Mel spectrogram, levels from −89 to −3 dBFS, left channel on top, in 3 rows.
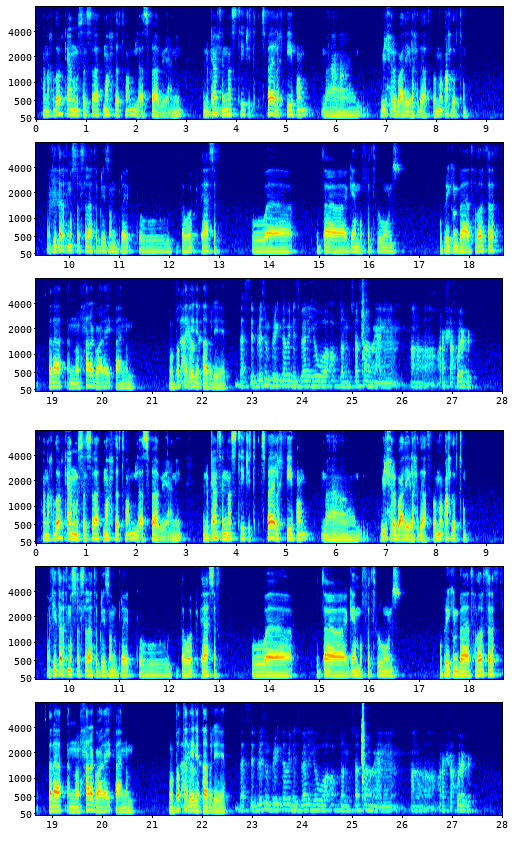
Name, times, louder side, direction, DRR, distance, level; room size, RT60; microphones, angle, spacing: voice 1, 0.1-2.9 3.3-4.3 4.6-5.4 5.7-6.5 6.9-8.4 9.6-13.0 13.7-14.5 14.9-16.6 17.4-18.5 18.9-20.6 21.3-22.5, right 5 dB, 45° right, 0.4 m, -32 dB
voice 2, 3.4-3.8 5.8-6.3 9.6-10.0 17.6-17.7 21.5-22.0 22.6-27.3, left 2 dB, 65° left, 1.7 m, -46 dB
17.0 x 7.0 x 3.6 m
head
